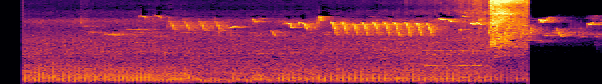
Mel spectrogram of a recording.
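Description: Birds singing in quick, high repeated trills over a steady rushing background noise. The sound cuts off abruptly about five seconds in.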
